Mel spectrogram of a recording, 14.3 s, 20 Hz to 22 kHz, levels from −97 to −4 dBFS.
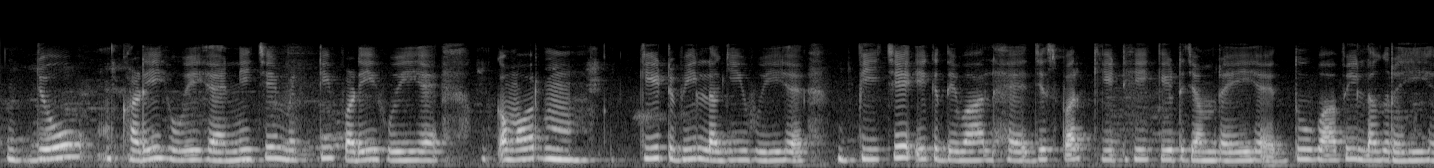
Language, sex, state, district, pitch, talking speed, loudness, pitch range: Hindi, female, Uttar Pradesh, Jyotiba Phule Nagar, 225 Hz, 140 wpm, -30 LUFS, 210-240 Hz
